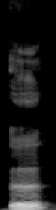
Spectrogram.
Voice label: [ø], French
